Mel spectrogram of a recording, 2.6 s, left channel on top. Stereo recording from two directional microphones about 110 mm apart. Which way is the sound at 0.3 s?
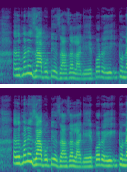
45° right (ahead or behind).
